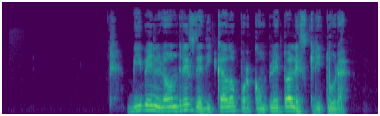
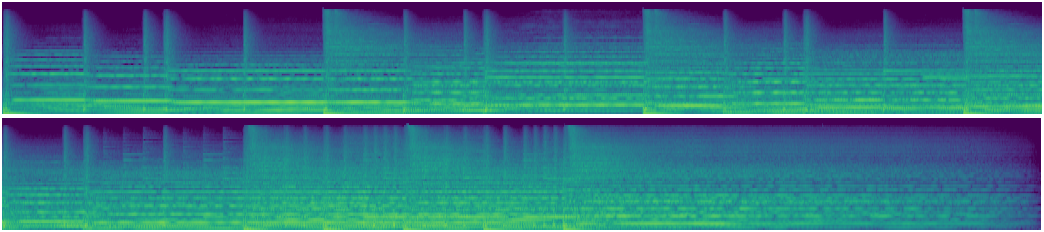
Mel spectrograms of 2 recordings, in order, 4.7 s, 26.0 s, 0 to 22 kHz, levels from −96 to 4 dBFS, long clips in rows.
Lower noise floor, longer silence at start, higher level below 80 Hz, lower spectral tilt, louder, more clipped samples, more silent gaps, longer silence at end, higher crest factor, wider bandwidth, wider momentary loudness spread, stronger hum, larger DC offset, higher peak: first, -88 dBFS vs -51 dBFS; first, 1.35 s vs 0 s; second, -62 dBFS vs -36 dBFS; about the same, -5.5 dB/octave vs -5.5 dB/octave; second, -26 LUFS vs -23 LUFS; neither; neither; about the same, 0.4 s vs 0.5 s; first, 22 dB vs 16 dB; about the same, 16 kHz vs 16 kHz; first, 13 LU vs 9 LU; neither; neither; about the same, -6 dBFS vs -6 dBFS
